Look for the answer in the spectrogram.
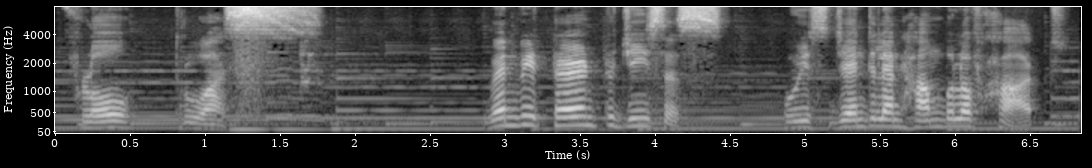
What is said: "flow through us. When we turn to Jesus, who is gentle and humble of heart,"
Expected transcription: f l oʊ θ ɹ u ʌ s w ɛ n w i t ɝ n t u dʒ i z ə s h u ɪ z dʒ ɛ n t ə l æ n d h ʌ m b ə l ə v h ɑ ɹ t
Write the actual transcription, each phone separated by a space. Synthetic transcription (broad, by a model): f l oʊ t ɹ u ʌ s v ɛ n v i t ɝ n t u dʒ i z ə s h u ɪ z dʒ ɛ n t ə l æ n d h ʌ m b ə l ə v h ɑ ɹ t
